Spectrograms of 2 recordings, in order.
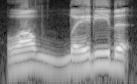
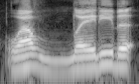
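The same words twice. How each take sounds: No difference in how they are said.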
